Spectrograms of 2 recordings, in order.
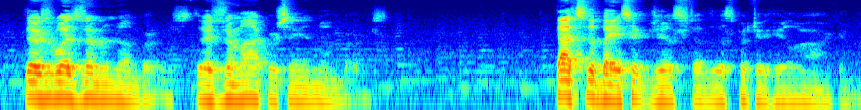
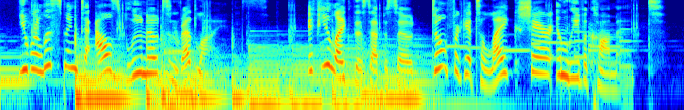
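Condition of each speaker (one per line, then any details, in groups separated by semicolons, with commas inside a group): Parkinson's disease
No condition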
